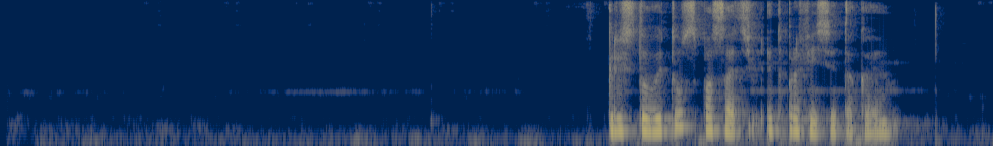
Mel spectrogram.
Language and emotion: Russian, neutral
